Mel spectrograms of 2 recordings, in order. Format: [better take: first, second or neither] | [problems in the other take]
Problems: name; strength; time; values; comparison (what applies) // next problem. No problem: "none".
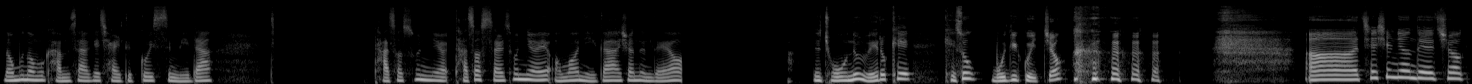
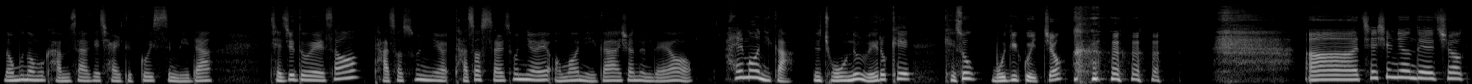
second | audio cutting out; at 2.5 s for 1 s and at 7 s for 1 s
